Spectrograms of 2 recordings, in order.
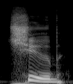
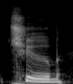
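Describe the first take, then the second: First: The word starts with a ch sound. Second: The word starts with a ch sound.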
